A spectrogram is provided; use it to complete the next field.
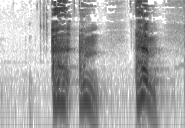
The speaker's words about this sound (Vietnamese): Đội trưởng ho khan một tiếng.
